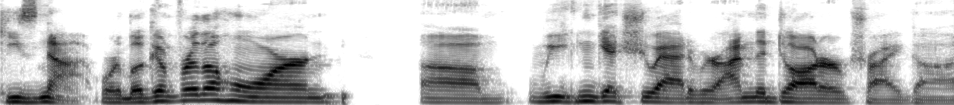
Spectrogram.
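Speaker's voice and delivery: normal talking voice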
